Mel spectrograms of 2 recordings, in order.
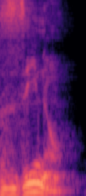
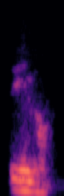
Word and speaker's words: Eno: The man was born Opham Charles Zeno. There you go. Did I say it right? Wow. Eno.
